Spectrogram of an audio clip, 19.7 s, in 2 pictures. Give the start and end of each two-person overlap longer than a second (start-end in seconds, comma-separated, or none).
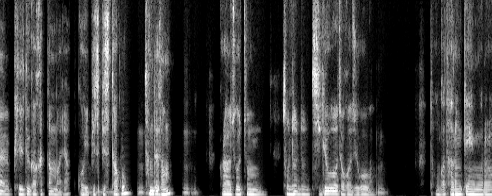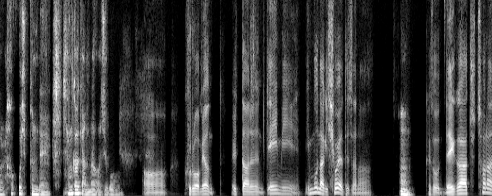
1.6-3.5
